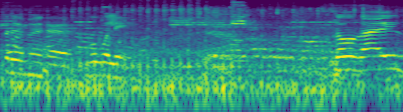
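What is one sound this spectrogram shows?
Motorbike engines idle and rev close by.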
